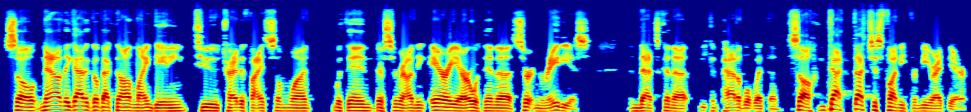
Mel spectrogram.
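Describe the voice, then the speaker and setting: A man in his thirties with a loud voice, hosting a casual live stream as a life coach, chatty and full of fillers, often tagging on "right?". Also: fairly low pitch, normal speed, no room sound, low-quality recording. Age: 30s. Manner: chatty, filler-heavy, keeps adding "right?". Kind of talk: casual live-stream talk, reading chat posts. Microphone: studio dynamic microphone.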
